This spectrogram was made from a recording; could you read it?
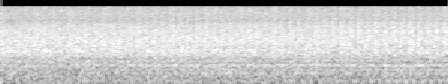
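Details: Grand Max engine freshly rebuilt, during break-in: a smooth, constant idle at steady speed, no tapping or misses; healthy. Power steering pump pressure switch appears not to raise rpm when steering is turned.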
